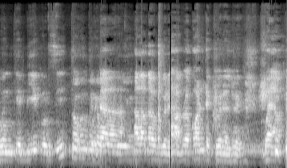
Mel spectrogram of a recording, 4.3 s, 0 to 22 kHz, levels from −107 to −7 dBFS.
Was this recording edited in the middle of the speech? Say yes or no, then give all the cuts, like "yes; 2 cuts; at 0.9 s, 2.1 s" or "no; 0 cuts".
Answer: yes; 1 cut; at 2.6 s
